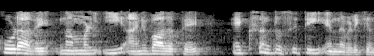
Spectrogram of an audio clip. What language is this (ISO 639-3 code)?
mal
